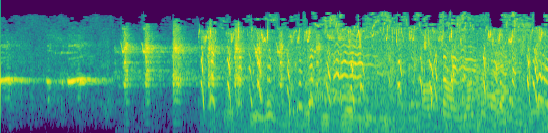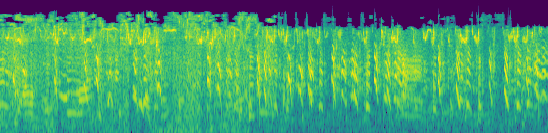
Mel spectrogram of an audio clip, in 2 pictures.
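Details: Endangered African wild dogs in a sociable pack with youngsters, making excitable sounds while showing energetic affection that strengthens their bonds; a short whistled note opens, then a dense burst of high squeaky chirps and squeals pours out overlapping without pause.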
